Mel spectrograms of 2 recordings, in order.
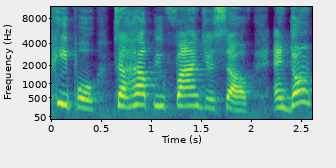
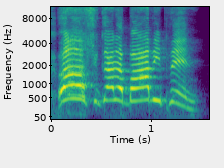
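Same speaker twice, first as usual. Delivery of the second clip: higher-pitched mock alarm; put-on fretful protest, pitched up; mocking excuse; 7 semitones higher than usual. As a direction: mimic someone making a feeble excuse. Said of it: "And you can't say".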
